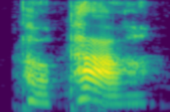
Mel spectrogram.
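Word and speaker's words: פרפר: In the word parpar, or butterfly, this letter is pronounced with a p sound.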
